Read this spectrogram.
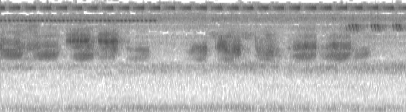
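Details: Chorus of frogs in Bali, Indonesia, a quick run of short, bright croaking notes, many per second and unevenly spaced, backed by a persistent high ringing drone.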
